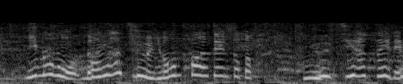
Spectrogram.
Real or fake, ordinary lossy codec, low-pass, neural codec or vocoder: fake; none; 7.2 kHz; codec, 16 kHz, 8 kbps, FreqCodec, smaller model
